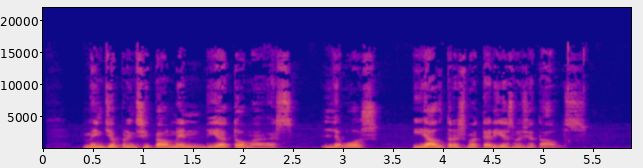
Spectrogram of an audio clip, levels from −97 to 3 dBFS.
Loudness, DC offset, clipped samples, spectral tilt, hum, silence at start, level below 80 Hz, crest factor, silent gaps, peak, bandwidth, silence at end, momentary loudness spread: -31 LUFS; under 0.1%; under 0.1%; -5.5 dB/octave; none; 0.4 s; -60 dBFS; 20 dB; none; -10 dBFS; 16.5 kHz; 0.45 s; 14 LU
